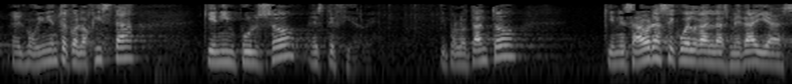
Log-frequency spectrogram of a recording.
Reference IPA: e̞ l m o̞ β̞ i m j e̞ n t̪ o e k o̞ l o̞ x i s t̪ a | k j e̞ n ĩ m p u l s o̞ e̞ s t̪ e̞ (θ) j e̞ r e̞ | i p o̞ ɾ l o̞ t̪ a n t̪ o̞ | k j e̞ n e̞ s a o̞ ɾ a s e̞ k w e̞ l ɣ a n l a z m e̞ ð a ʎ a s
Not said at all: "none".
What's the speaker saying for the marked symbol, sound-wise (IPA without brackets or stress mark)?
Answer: θ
